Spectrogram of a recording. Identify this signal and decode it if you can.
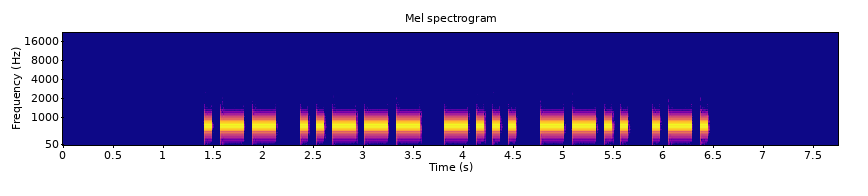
Morse code, heard as a keyed tone, about 15 wpm, 700 Hz. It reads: W2BZR
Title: USA Call Signs - 5 Characters - Repeated 3x - 15wpm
